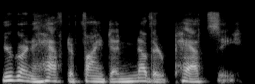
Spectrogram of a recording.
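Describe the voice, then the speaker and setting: Sharp-tongued country sister for a radio play, older actress, deep for a woman, dry close sound. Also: moderate pace, no echo. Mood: exasperated, firm. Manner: folksy, firm. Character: sensible, sharp-tongued farm-raised sister of a gambler. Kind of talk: 1940s radio play acting.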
